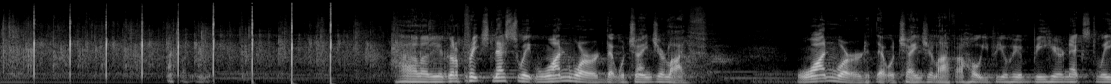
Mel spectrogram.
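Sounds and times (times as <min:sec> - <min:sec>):
audience clapping hands in praise: 0:00.0 - 0:05.0
speech: 0:01.7 - 0:02.0, 0:04.0 - 0:07.1, 0:08.0 - 0:11.0.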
